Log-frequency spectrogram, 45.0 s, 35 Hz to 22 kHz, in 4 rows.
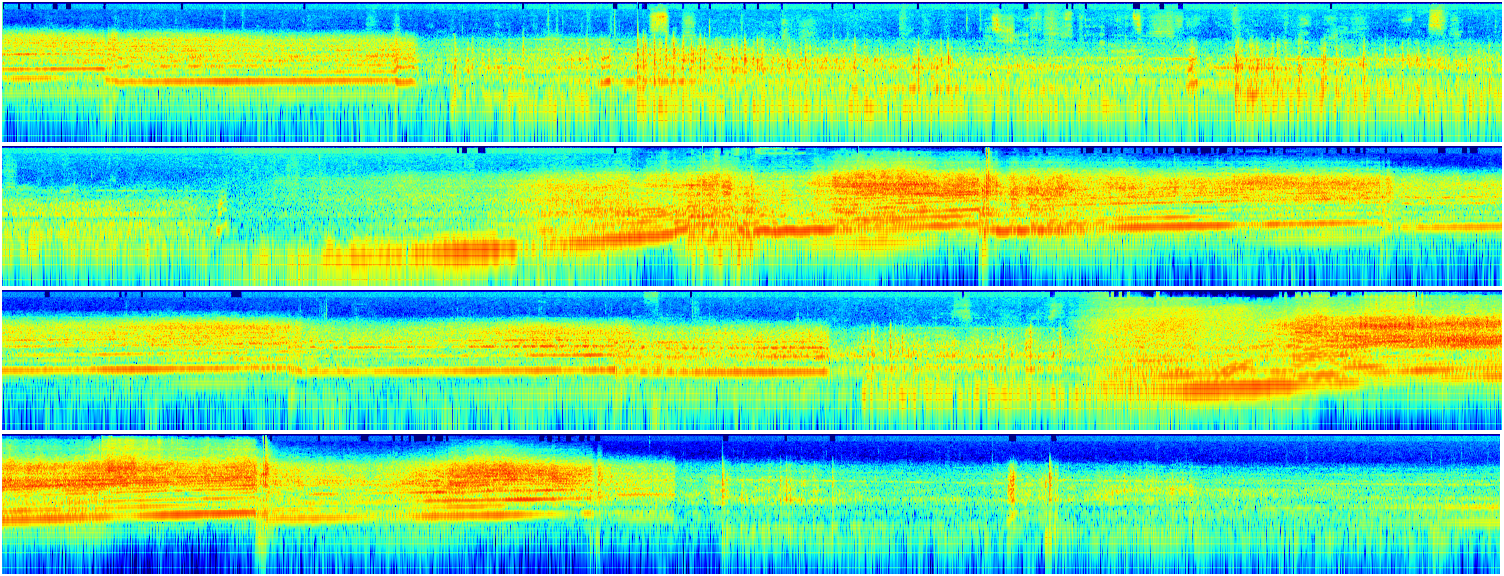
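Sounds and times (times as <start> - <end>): sports car engine accelerating: 0.0 - 44.9.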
